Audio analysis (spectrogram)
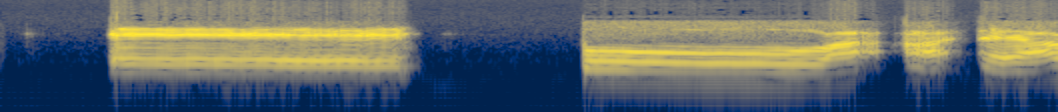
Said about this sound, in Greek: Χτύπησε και το άλλο τηλέφωνο τώρα και με διέκοψε.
